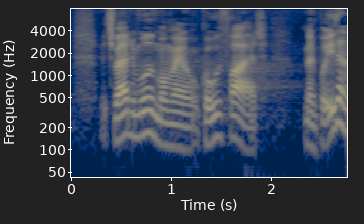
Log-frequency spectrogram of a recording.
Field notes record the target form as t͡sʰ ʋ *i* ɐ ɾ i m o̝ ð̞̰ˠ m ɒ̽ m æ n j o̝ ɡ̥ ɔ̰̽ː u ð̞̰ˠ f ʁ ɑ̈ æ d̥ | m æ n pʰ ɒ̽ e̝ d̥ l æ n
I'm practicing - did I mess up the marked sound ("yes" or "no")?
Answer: yes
